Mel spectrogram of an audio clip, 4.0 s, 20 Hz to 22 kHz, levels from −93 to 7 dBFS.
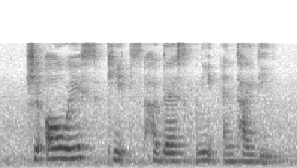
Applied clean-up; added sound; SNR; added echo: none; none; none; none.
